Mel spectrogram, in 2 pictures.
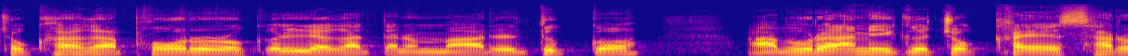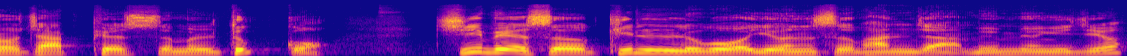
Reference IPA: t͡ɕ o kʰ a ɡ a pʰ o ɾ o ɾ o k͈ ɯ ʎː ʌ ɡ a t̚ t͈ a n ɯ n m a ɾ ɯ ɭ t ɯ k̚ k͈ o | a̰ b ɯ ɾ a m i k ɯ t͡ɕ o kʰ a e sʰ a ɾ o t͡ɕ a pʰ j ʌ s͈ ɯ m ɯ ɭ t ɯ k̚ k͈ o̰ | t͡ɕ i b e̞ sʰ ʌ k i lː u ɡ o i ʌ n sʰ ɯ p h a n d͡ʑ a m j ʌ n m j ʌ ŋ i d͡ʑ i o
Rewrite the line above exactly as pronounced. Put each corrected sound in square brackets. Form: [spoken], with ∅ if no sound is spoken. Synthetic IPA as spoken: t͡ɕ o kʰ a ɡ a pʰ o ɾ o ɾ o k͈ ɯ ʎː ʌ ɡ a t̚ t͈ a n ɯ n m a ɾ ɯ ɭ t ɯ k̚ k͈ o | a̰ b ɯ ɾ a m i k ɯ t͡ɕ o kʰ a e sʰ a ɾ o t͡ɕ a pʰ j ʌ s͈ ɯ m ɯ ɭ t ɯ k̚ k͈ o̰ | t͡ɕ i b e̞ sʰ ʌ k i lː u ɡ o [j] ʌ n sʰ ɯ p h a n d͡ʑ a m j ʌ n m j ʌ ŋ i d͡ʑ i o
